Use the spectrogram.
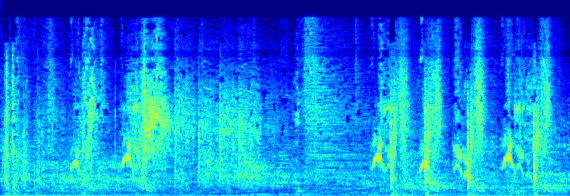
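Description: Confringo blasting spells exploding in the video game Hogwarts Legacy, repeated booming impacts and whooshes amid dense combat noise, loud and close, with shouted spell voices mixed in.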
